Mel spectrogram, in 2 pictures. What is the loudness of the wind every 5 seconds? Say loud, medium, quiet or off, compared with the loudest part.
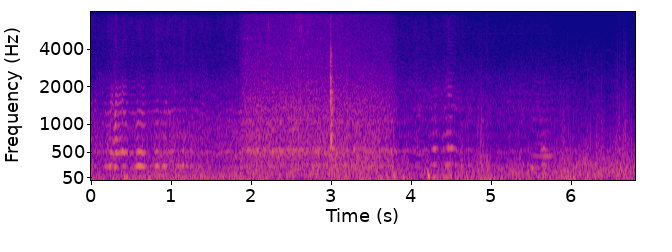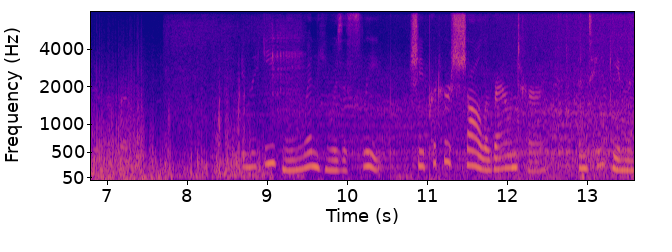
loud, loud, off.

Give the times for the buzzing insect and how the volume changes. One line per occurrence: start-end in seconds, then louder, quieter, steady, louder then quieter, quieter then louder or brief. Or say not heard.
0.0-13.5 quieter then louder.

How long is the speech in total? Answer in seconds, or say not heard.
5 s.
